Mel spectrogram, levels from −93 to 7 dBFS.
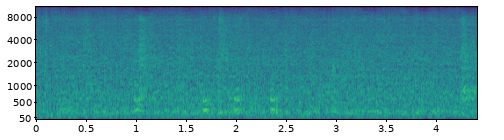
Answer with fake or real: fake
